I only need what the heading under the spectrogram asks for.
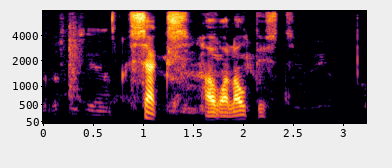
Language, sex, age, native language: Icelandic, male, 18-19, Icelandic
